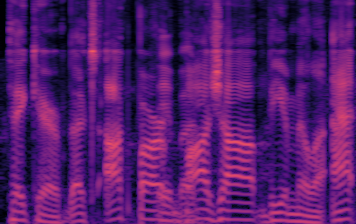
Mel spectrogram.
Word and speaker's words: Gbajabiamila: care of that's Akbar gbajabiamila @ Akbar under store underscore Basha which is the it's the silent G everybody silent G G ba j a on both Twitter and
